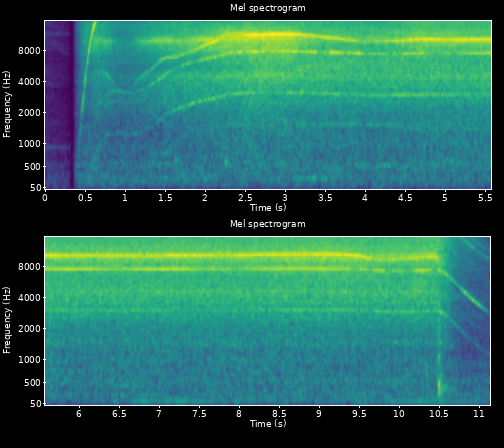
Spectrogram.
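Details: A high-pitched whine spins up, holds steady for several seconds and winds down: a dental drill running, from an ASMR dentist-drill on-and-off sound recording.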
